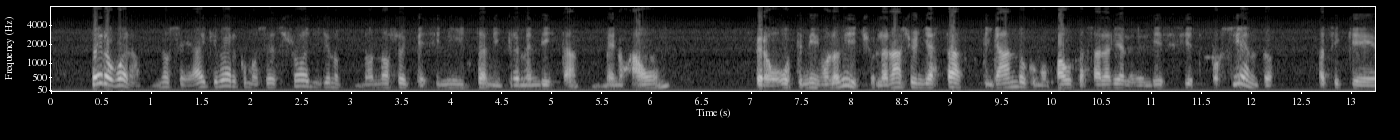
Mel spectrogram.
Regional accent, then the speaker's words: La Rioja, Argentina; incluso yo como riojano, porque yo también soy un riojano que voto acá en La Rioja

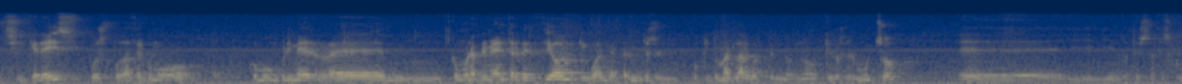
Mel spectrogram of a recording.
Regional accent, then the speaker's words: Barcelona, Catalonia, Spain; porque en Barcelona, de donde soy yo, pues claro, este debate no ha sido posible plantearlo incluso hace poco, ¿verdad?

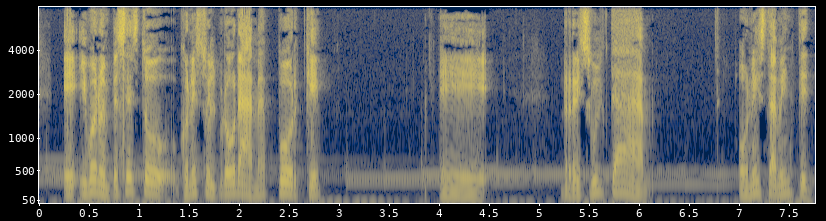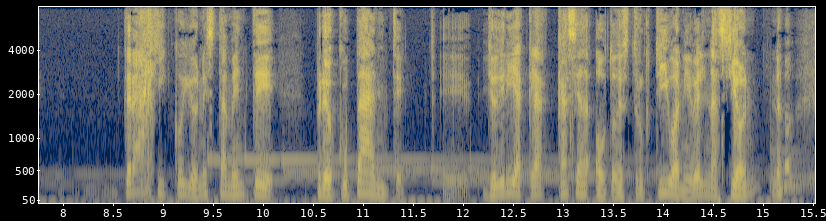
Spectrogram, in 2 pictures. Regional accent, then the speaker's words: Mexico; no están hablando del país México, no están hablando de todos nosotros como mexicanos

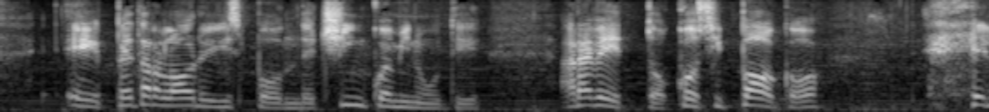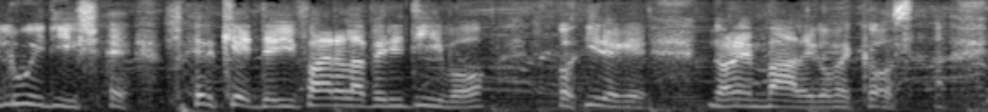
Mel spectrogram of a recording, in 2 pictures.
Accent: Rome, Lazio, Italy; now in Milan, Italy; Abito a Milano e sono romano.

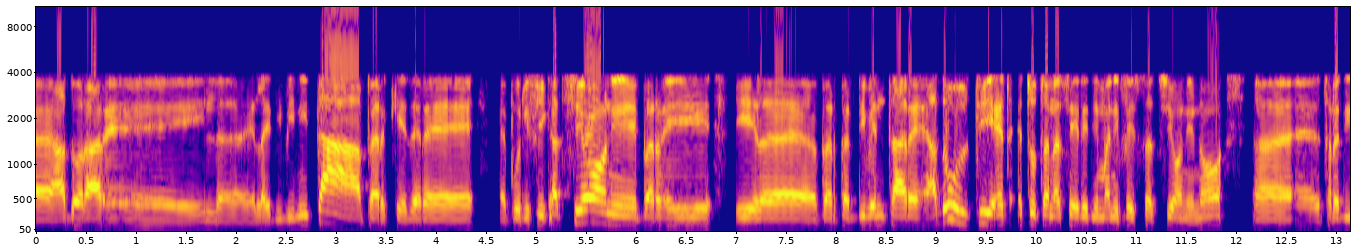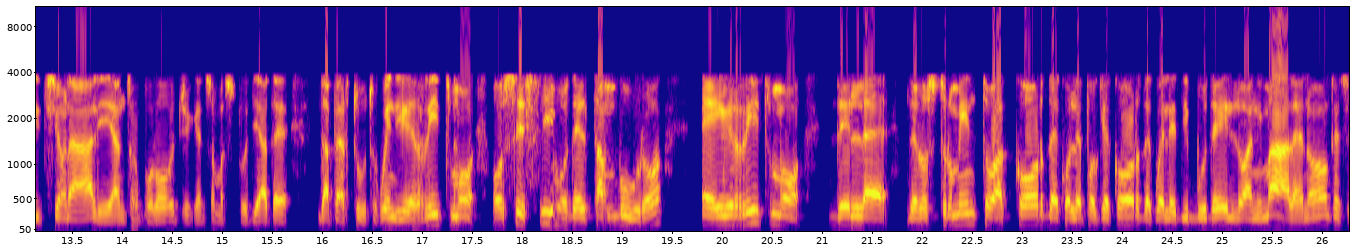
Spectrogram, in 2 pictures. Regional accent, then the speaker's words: Galatina, Apulia, Italy; born there; io sono nato a Lecce, nel Salento, a Galatina, poi in particolare, che è proprio la città della Taranta

